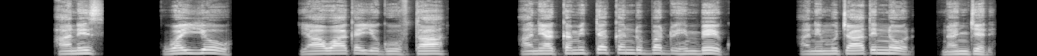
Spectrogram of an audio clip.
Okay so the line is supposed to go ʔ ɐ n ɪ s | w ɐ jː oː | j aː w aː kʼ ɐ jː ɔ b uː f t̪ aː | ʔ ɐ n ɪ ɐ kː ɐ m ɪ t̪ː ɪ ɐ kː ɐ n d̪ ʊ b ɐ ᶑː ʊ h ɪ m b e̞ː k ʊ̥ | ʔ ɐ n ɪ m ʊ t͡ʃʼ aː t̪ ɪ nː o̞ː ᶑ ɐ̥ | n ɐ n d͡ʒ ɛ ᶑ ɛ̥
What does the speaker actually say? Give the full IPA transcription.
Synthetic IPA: ʔ ɐ n ɪ s | w ɐ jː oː | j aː w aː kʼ ɐ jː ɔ ɡ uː f t̪ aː | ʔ ɐ n ɪ ɐ kː ɐ m ɪ t̪ː ɪ ɐ kː ɐ n d̪ ʊ bː ɐ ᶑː ʊ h ɪ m b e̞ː k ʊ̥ | ʔ ɐ n ɪ m ʊ t͡ʃʼ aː t̪ ɪ nː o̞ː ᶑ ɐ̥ | n ɐ n d͡ʒ ɛ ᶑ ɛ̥

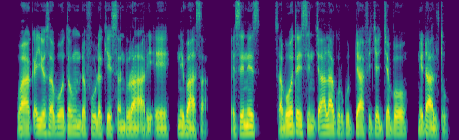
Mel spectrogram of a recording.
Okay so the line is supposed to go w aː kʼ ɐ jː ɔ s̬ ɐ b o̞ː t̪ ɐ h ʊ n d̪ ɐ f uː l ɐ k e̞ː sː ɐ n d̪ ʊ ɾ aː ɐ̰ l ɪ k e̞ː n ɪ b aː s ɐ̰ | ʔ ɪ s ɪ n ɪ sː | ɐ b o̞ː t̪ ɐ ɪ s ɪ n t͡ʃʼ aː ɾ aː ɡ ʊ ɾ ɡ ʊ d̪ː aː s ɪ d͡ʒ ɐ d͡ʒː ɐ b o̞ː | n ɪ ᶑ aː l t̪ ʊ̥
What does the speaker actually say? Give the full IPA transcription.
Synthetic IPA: w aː kʼ ɐ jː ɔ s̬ ɐ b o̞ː t̪ ɐ h ʊ n d̪ ɐ f uː l ɐ k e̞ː sː ɐ n d̪ ʊ ɾ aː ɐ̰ ɾ ɪ ʔ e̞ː n ɪ b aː s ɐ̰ | ʔ ɪ s ɪ n ɪ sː | ɐ b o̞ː t̪ ɐ ɪ s ɪ n t͡ʃʼ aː l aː ɡ ʊ ɾ ɡ ʊ d̪ː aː f ɪ d͡ʒ ɐ d͡ʒː ɐ b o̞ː | n ɪ ᶑ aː l t̪ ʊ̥

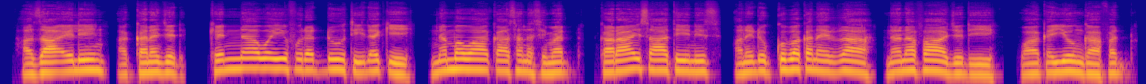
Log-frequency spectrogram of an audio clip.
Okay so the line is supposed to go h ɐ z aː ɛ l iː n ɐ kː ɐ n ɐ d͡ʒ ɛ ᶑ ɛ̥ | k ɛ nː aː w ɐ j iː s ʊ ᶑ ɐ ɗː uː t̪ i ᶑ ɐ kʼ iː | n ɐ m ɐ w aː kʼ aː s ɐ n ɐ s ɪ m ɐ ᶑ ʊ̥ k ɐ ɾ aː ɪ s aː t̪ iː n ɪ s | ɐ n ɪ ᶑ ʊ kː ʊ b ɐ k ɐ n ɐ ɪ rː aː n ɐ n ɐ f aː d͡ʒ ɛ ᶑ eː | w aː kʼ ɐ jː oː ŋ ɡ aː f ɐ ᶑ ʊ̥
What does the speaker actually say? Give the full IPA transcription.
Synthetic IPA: h ɐ z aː ɛ l iː n ɐ kː ɐ n ɐ d͡ʒ ɛ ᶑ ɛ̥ | k ɛ nː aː w ɐ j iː f ʊ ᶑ ɐ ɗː uː t̪ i ᶑ ɐ kʼ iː | n ɐ m ɐ w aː kʼ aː s ɐ n ɐ s ɪ m ɐ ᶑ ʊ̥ k ɐ ɾ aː ɪ s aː t̪ iː n ɪ s | ɐ n ɪ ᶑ ʊ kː ʊ b ɐ k ɐ n ɐ ɪ rː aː n ɐ n ɐ f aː d͡ʒ ɛ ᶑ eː | w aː kʼ ɐ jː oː ŋ ɡ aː f ɐ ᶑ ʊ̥

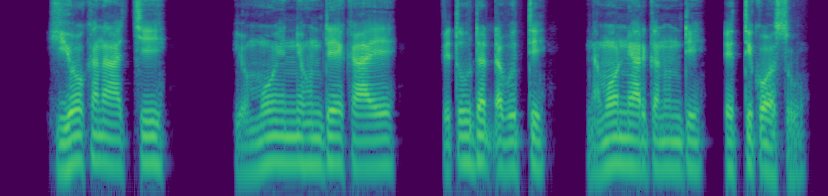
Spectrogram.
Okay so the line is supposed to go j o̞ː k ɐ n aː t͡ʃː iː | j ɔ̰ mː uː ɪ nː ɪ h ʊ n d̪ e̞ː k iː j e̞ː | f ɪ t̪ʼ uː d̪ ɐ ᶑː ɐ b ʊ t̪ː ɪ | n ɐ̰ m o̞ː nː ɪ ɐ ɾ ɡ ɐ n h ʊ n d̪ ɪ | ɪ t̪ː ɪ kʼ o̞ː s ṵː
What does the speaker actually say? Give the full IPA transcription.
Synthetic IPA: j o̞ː k ɐ n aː t͡ʃː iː | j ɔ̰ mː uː ɪ nː ɪ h ʊ n d̪ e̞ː k aː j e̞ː | f ɪ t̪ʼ uː d̪ ɐ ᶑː ɐ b ʊ t̪ː ɪ | n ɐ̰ m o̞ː nː ɪ ɐ ɾ ɡ ɐ n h ʊ n d̪ ɪ | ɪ t̪ː ɪ kʼ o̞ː s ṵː

